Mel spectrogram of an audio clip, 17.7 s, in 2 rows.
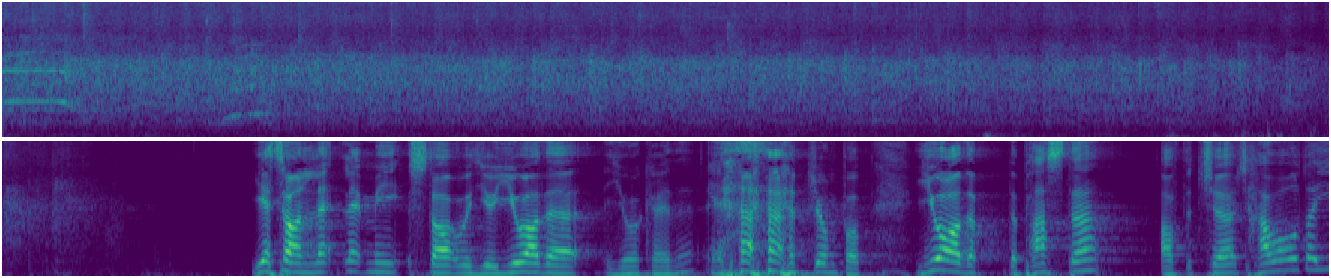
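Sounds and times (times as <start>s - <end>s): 
audience applause welcoming guests on stage at a church gathering: 0.0s - 9.6s
speech: 10.5s - 17.6s.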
